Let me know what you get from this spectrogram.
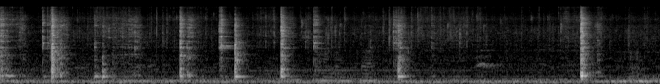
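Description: Garlic and ginger sizzling in a little oil in a cooking pot while being stirred, with a utensil knocking and scraping against the pot at irregular moments.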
